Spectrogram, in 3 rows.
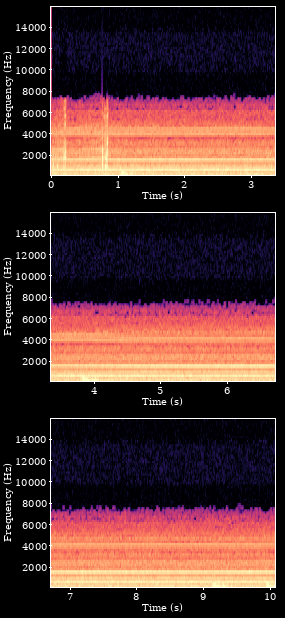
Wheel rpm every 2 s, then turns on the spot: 0, 0, 0, 0, 0.
none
